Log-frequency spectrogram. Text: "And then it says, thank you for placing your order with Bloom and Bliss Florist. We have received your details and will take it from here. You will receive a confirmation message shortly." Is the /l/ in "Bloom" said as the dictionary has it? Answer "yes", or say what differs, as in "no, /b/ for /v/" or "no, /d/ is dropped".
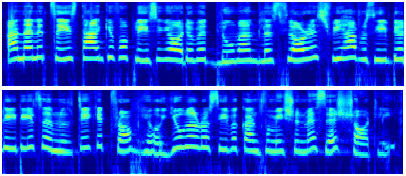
yes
